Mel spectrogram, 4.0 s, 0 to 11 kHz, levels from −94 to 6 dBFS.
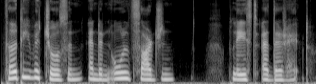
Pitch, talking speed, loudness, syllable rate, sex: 205 Hz, 165 wpm, -18 LUFS, 5.3 syllables/s, female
